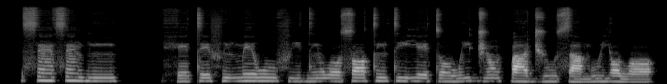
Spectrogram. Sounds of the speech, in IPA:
sɛ̃˦ sɛ̃˦ɡ͡bĩ˧ | he˨te˨˦fĩ˧ me˦ wu˧fi˨ dĩ˨˦ wo˧sɔ˦tĩ˦ti˦ je˦˨to˧ wi˦d͡ʒɔ̃˦ k͡pa˦d͡ʒu˧sa˧mu˦ jɔ˦˨wɔ˧

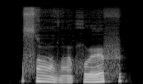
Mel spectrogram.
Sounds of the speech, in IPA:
sˤɛ̃ ðˤɛ̃χʷœf

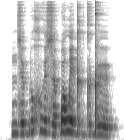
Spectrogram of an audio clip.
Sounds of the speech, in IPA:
nzʉbøxʷ ɦʉzɵɓɔ wed̪øɖd̪øɖʉ

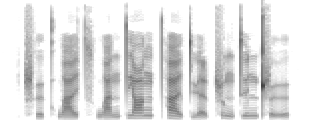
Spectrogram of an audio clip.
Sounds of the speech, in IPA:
ʈ͡ʂʰɻ̩˧˥kʰwa˧˥ɪ̯t͡sʰwa˧˥n t̪jɑ˥ŋt̪ʰa˥˩ɪ̯ t̪ɥɛ̰˨˩ʈ͡ʂʊ˥˩ŋ t̪y˥nʈ͡ʂɻ̩˨˩˦

